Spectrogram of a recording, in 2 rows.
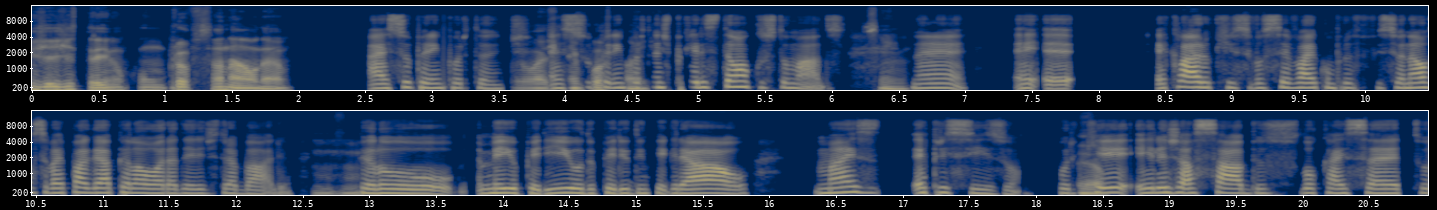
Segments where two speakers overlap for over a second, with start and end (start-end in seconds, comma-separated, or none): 3.6-4.8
